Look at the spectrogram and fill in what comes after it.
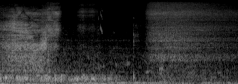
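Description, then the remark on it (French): A harsh, breathy hiss from a pump pushing against a blocked water tank aboard a sailboat, coming in two bursts with a short pause between them, with a low rumble underneath. “Yes Écoute, écoute C'est la cuve qui est bouchée”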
